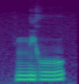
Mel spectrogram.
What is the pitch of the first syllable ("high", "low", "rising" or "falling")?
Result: rising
